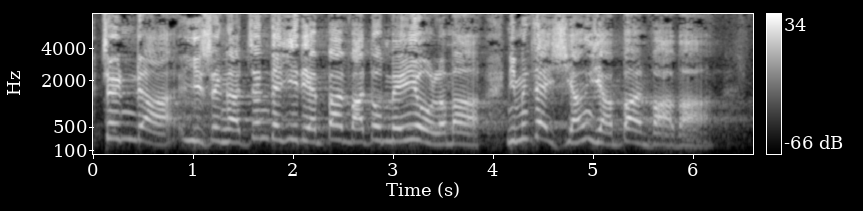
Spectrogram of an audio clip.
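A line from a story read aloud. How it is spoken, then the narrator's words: Sobbing, tearful family. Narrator (Chinese): 家属闻言哭成泪人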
